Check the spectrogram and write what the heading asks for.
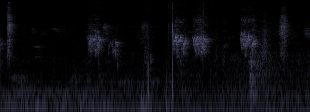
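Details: Budgerigar kept as a household pet giving short bright chirps and scratchy notes in separate bursts, spaced unevenly over a few seconds, a click and faint hum in the background.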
